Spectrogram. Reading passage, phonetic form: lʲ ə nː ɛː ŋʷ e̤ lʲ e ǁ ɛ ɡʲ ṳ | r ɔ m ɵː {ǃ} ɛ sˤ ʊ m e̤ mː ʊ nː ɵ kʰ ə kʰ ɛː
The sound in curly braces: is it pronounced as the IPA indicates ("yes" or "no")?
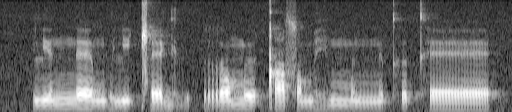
yes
